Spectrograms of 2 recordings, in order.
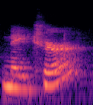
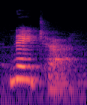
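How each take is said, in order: First: It is said with an American accent. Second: It is said with a British accent. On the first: "en anglais américain ça se dit" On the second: "en anglais britannique ça se dit"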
